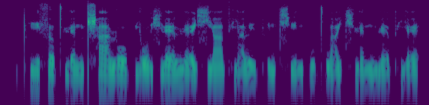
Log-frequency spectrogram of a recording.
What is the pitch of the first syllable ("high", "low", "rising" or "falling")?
high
